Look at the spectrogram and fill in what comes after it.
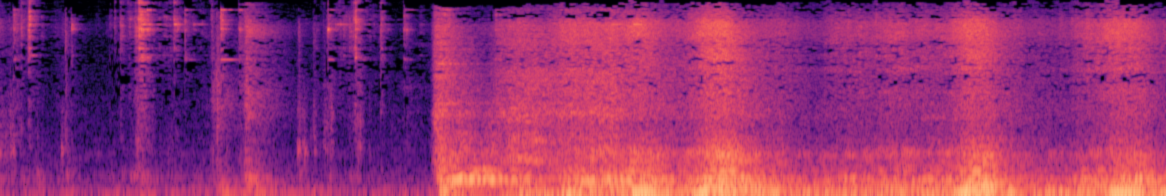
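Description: Light clicks and key jangling, then about a third of the way in a Ford Maverick's engine starts up suddenly and runs, rising and falling in level a few times.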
